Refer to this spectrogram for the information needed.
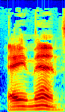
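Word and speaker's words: amen (ἀμήν): And this word in the Greek, it's actually amen. So you pronounce it the same way, and it just means firm or the affirmation of prayer.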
